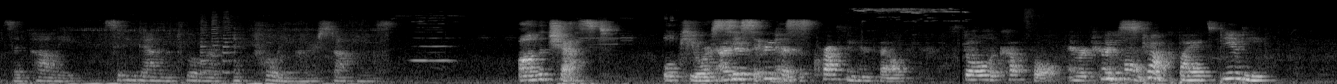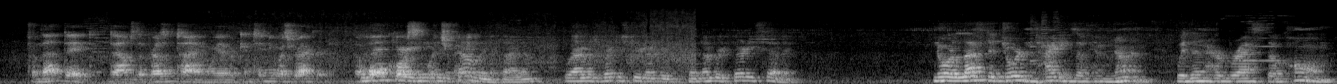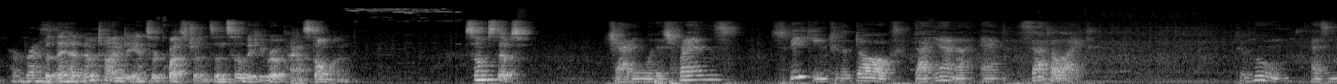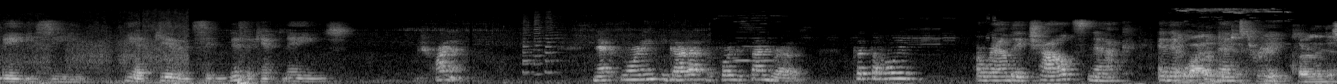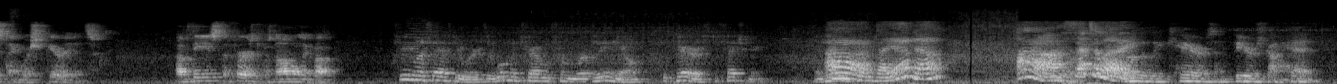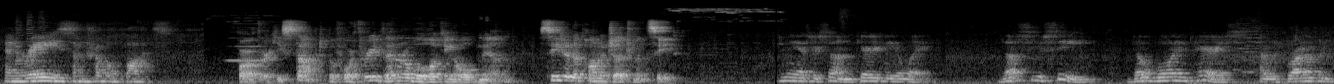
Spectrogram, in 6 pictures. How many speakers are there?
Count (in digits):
9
